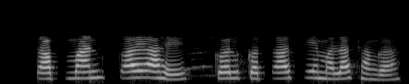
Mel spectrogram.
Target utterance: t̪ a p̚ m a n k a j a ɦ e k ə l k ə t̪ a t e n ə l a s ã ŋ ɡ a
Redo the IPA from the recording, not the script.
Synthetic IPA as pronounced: t̪ a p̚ m a n k a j a ɦ e k ə l k ə t̪ a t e m ə l a s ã ŋ ɡ a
